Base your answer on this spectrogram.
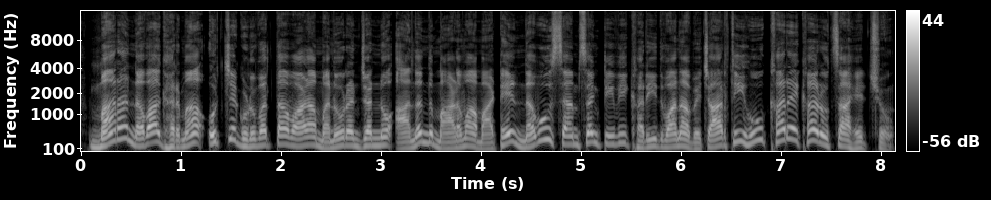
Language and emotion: Gujarati, happy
